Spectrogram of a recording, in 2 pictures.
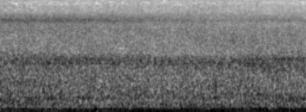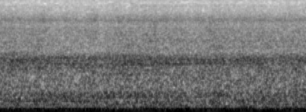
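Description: Flood-water pump engine running steadily, with water gushing from its discharge pipe onto the flooded pavement.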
